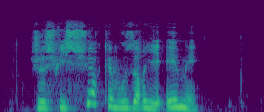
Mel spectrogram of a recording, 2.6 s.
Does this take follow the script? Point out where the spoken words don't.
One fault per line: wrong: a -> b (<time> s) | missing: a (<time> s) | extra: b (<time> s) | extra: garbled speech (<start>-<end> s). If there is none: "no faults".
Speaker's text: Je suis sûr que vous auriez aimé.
no faults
